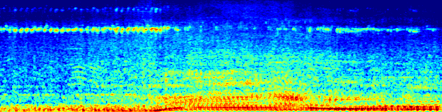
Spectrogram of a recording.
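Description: Race buggy's engine revving hard as it climbs a hill: the pitch rises sharply about a second and a half in, holds high, and eases back a little near the end.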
